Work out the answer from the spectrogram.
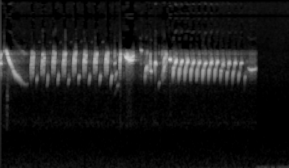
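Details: European goldfinch, Tadmait: a falling slur opens a long run of quick, evenly repeated chirps, shifting midway into a faster tinkling trill that ends abruptly.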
